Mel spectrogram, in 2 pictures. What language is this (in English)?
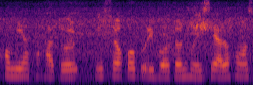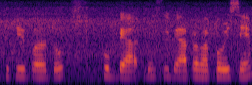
Assamese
